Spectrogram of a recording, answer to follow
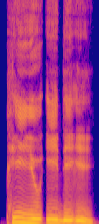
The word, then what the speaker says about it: puede: No, she was going for yes, we can, which is si se puede, Puede. I think, in fact, the correct pronunciation is puede, I believe.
